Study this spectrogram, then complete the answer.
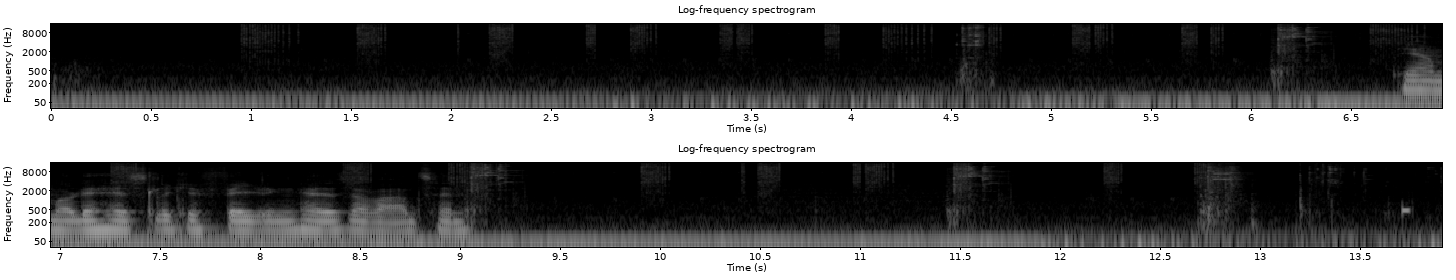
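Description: Wheel bolts are unscrewed with a series of sharp clicks.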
